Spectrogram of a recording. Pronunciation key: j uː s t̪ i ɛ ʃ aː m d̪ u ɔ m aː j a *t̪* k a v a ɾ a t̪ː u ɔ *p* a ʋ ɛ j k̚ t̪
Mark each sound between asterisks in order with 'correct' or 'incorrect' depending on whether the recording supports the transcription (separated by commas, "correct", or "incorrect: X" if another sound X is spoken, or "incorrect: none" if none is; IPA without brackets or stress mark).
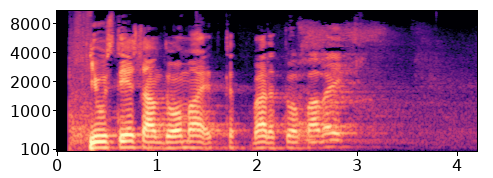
correct, correct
